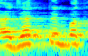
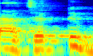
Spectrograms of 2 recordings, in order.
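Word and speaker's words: adjective: रहा है, वो अब एडजेक्टिव हो गया है। क्या हो गया है? एडजेक्टिव। कुछ लोग इसको प्रोनाउंसिएशन एडजेक्टिव करते हैं, ए और जे के बीच का डी नहीं बोला जाता है, एडजेक्टिव बोला जाता है।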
